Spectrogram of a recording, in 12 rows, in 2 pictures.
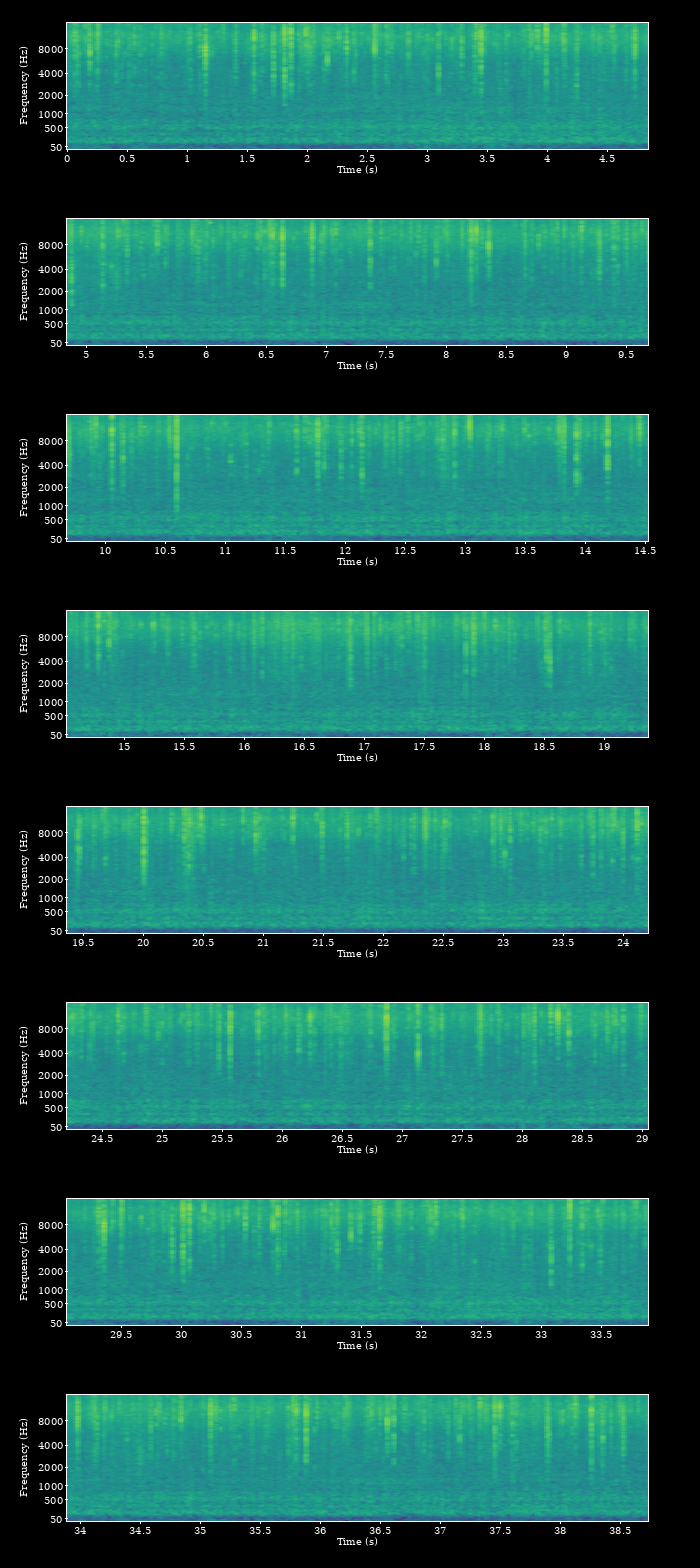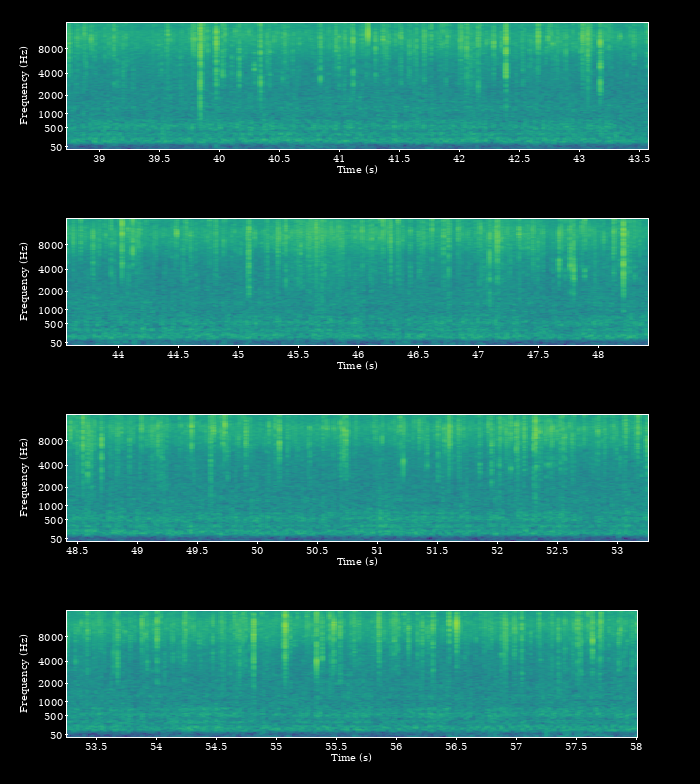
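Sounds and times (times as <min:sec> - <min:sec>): fire pops and crackles: 0:00.0 - 0:58.0
wood fire rushing: 0:26.6 - 0:49.9.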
